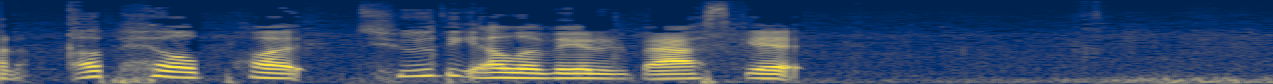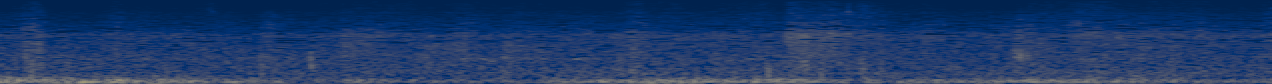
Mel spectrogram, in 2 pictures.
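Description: Footsteps rustle through dry leaves on the ground.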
